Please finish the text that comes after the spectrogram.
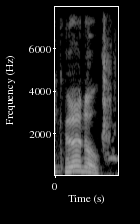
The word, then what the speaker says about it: colonel: an R in there, but it's not like spelled with an R. I'm so that's English. How can I not say Colonel?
